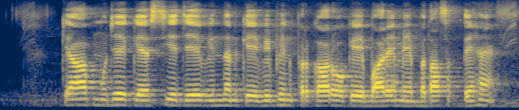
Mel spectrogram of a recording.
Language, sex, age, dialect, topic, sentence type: Hindi, male, 18-24, Marwari Dhudhari, agriculture, statement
